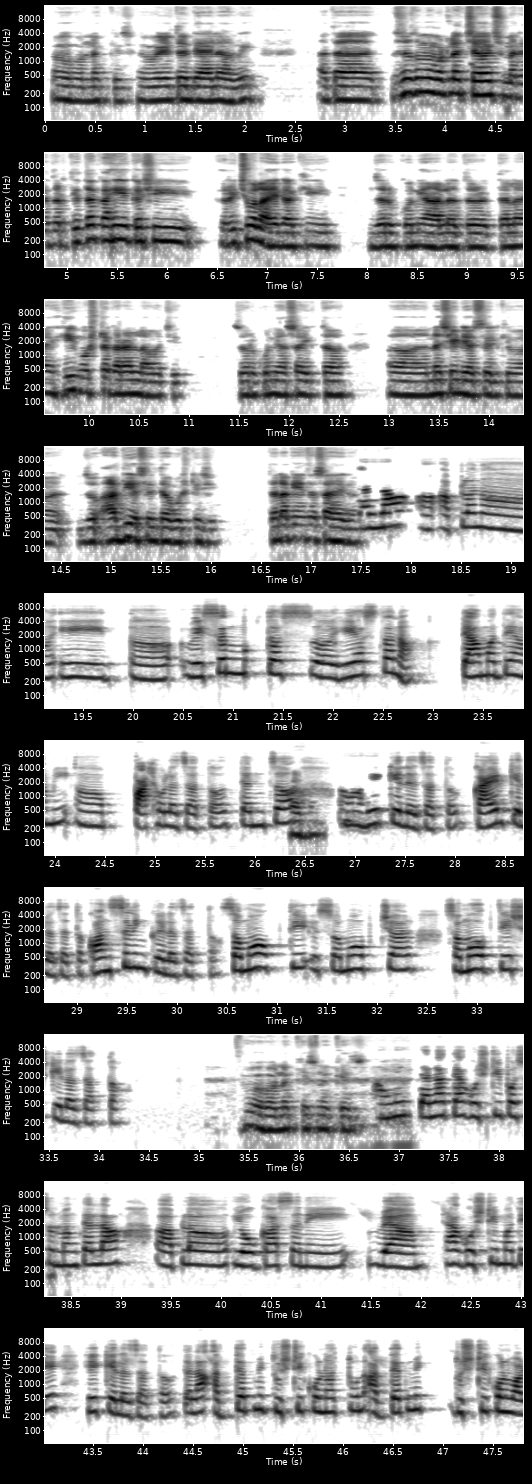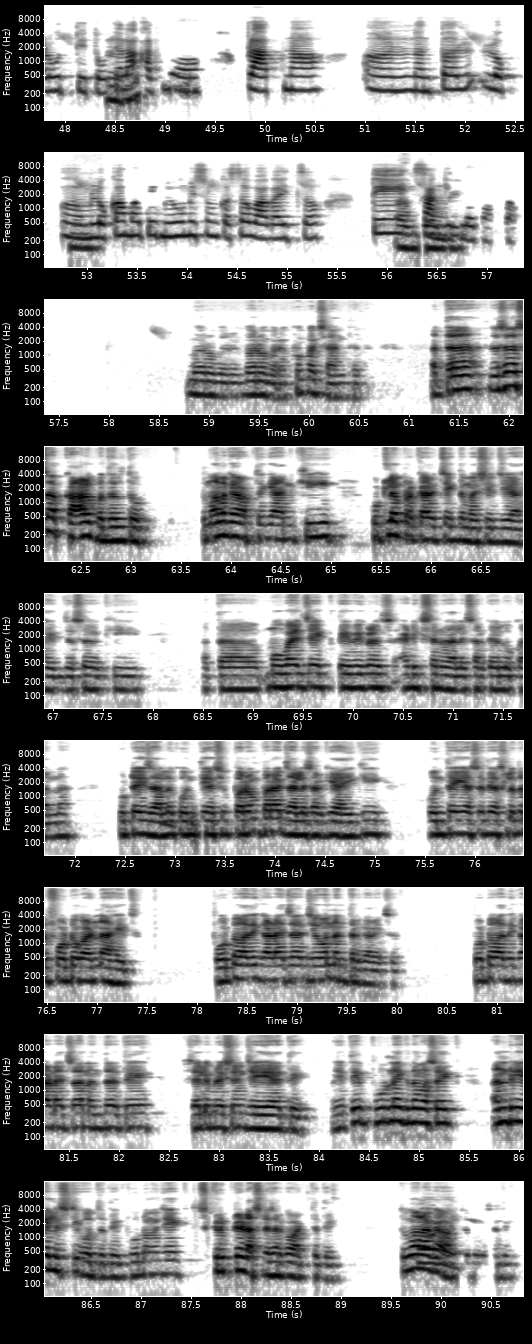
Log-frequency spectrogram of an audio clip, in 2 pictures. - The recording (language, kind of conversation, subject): Marathi, podcast, तुमच्या घरात एखादी गोड, विचित्र किंवा लाजिरवाणी परंपरा आहे का?
- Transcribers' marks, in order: static; other background noise; in English: "रिच्युअल"; distorted speech; in English: "काउन्सलिंग"; bird; tapping; in English: "ॲडिक्शन"; in English: "अनरिअलिस्टिक"; in English: "स्क्रिप्टेड"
